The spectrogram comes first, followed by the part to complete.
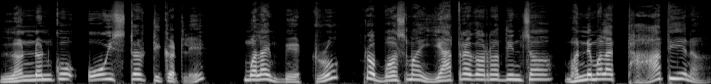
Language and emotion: Nepali, surprised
